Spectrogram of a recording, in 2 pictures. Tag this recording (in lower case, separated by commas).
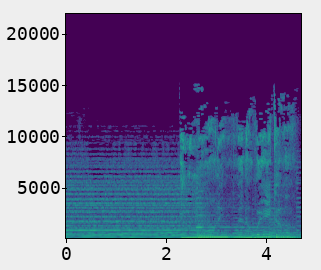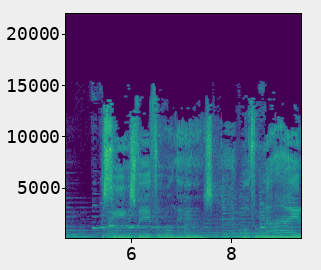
tender music, music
